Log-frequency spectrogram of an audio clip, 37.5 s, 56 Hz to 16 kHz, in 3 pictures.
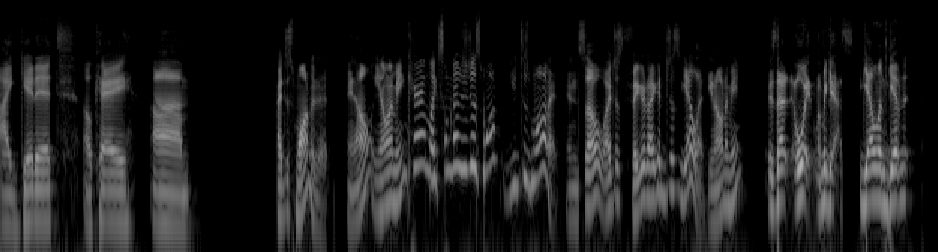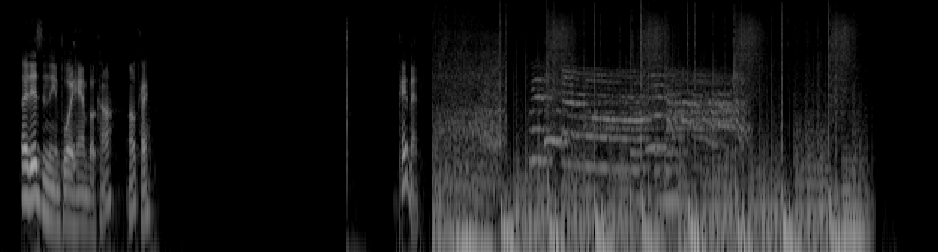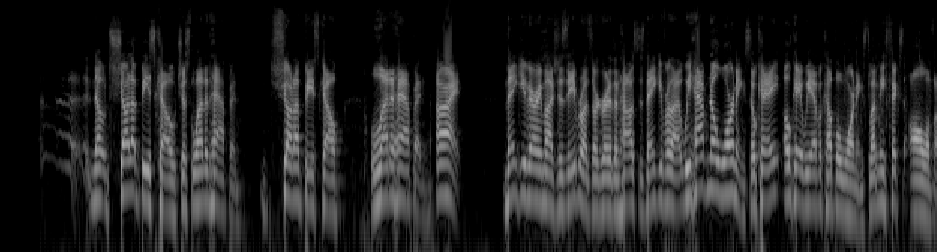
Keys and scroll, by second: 35.7-37.5 typing.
